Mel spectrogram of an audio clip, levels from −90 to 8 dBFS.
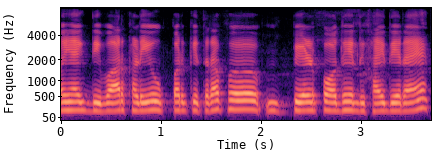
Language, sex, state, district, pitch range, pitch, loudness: Hindi, female, Odisha, Malkangiri, 170-185 Hz, 175 Hz, -15 LUFS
